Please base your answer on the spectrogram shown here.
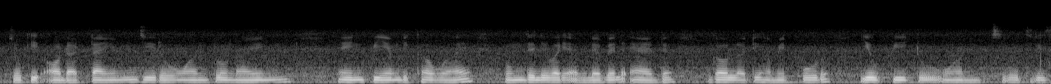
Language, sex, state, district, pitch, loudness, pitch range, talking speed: Hindi, male, Uttar Pradesh, Hamirpur, 105 Hz, -18 LUFS, 100-105 Hz, 145 wpm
